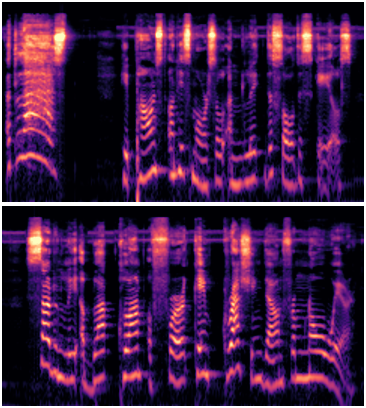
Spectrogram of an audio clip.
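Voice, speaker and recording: A woman reads a children's story aloud at a slow, careful pace. Her narration is expressive and deliberate, with dramatic weight on key words. She speaks in a mid-range register. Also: medium pitch.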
